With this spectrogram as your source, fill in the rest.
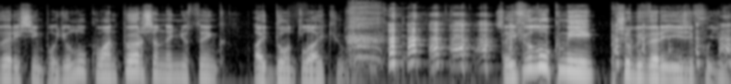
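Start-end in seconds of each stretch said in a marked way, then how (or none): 2.5-3.5 Russian accent with a disliking tone. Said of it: "How to make Russian face?".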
